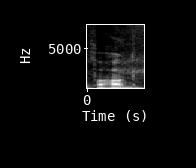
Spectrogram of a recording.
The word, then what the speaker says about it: Phuc: His name is Phuc, but spelled with a PH, so it sounds like Phuc.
